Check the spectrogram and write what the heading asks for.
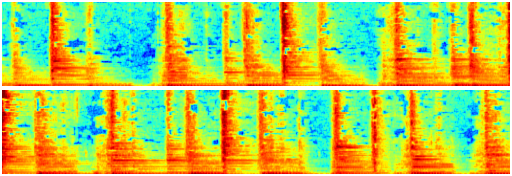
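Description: Solo acoustic guitar playing the strummed introduction to a zamba, chords struck in a steady, lilting rhythm of a little under two strokes a second.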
